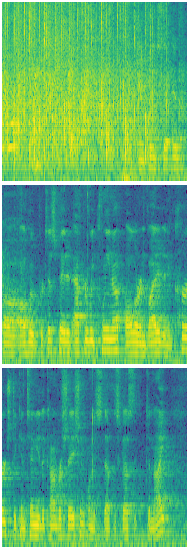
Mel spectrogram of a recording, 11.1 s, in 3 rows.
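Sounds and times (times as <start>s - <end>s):
audience applause for a panel at an evening meeting: 0.0s - 3.8s
speech: 2.8s - 10.9s.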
